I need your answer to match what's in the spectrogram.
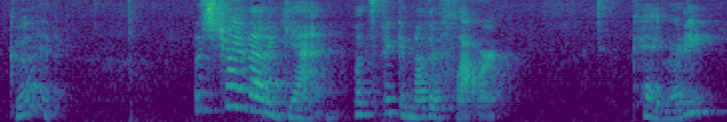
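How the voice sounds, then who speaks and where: Speaking at a normal pace with a fairly high, sing-song voice, a female read-along host and teaching artist tells a story and guides an exercise for young children. Her delivery is theatrical, encouraging, and carefully phrased, captured from a distance with a roomy echo.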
